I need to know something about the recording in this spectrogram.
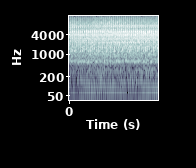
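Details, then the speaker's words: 2018 Skoda Octavia 1.5 TSI (about 110 kW) before repair, noise on throttle: light, fast metallic tapping over steady idle from turbo side, then thought near timing; worn wastegate actuator rod linkage rattling with play. "najpierw Wydawało mi się że gdzieś to tej okolicy będzie ten dziwny dźwięk A teraz znowu tak bardziej albo to gdzieś w okolicy rozrządu"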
